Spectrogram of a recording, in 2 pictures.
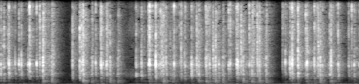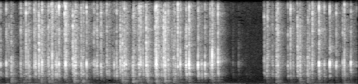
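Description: A full-size backlit mechanical keyboard with white plastic keycaps is typed on rapidly with both hands, giving a dense stream of bright, clicky keystrokes with brief pauses between bursts. The clacks are sharp and short, with little low end.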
